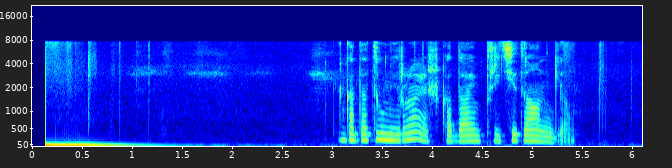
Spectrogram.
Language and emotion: Russian, neutral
